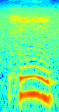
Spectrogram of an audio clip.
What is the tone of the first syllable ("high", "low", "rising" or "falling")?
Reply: falling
